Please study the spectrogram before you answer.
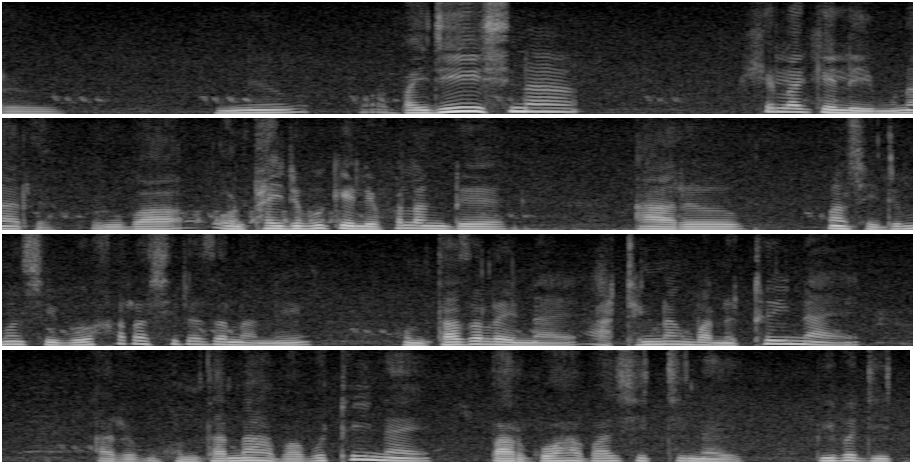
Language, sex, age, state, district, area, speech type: Bodo, female, 60+, Assam, Udalguri, rural, spontaneous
